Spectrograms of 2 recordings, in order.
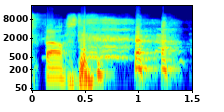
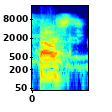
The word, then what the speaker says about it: Faust: Well, it's Faust. It's Faust.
